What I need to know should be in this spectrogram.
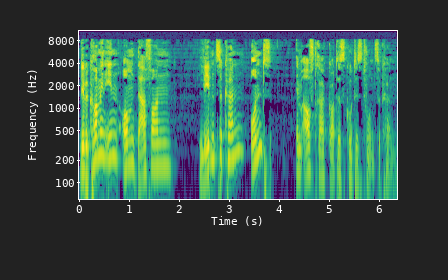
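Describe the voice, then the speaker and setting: The pitch swings very widely. Loudness also rises and falls in big swings. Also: man, high pitch for a man. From Germany. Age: 40s. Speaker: preacher. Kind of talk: sermon. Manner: hesitant, many filler sounds.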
